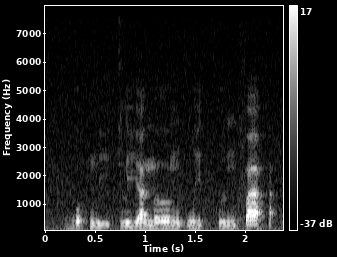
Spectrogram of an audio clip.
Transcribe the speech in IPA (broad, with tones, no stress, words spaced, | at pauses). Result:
bo˥˩k̚miː˩˦kli˦˥a̯ nɤː˥˩ŋkwi˥˩t̚ pɯ˦˥ŋfa˥˩ʔ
